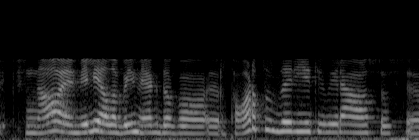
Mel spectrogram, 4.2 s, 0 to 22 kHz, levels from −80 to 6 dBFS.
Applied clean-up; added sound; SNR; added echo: neural separator model SepFormer DNS4.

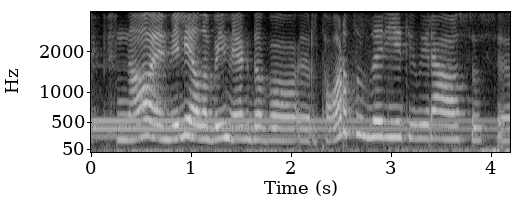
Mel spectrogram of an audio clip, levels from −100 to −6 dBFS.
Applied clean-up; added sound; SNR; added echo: none; Mallet percussion; 11 dB; none.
